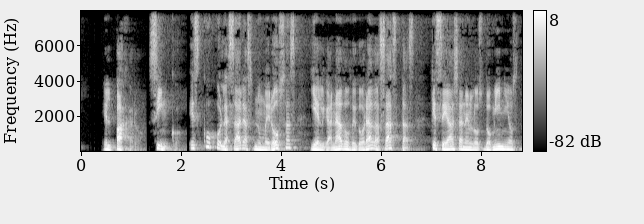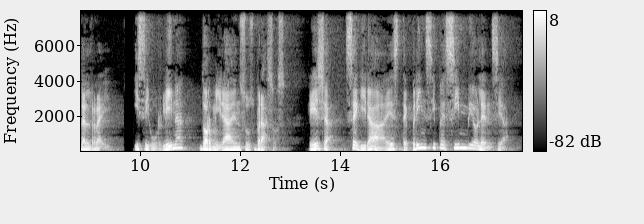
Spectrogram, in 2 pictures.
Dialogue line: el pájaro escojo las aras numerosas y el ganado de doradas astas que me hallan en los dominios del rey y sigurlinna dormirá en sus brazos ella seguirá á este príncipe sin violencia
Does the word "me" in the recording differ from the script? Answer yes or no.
yes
